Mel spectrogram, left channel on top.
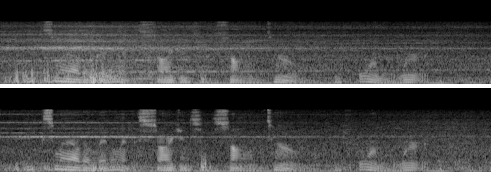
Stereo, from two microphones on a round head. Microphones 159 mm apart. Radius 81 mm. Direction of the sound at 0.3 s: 50° right (ahead or behind).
